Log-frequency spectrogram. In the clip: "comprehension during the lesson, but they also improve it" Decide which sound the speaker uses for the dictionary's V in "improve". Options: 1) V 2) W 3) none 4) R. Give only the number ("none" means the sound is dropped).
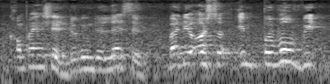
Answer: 2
